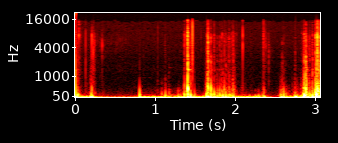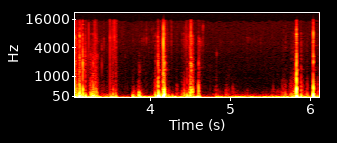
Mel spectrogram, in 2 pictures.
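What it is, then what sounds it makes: Silicone ear scratched with metal ear pick. A metal loop ear pick held by fingertips scratches inside the ear canal of a soft, solid silicone ear on a 3Dio binaural microphone. The sound is a close, muffled run of deep thumps and rumbling scrapes, mostly low and boomy. Sharp brighter scratches flash through it in short bursts.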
